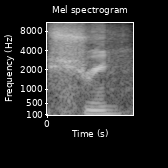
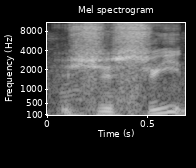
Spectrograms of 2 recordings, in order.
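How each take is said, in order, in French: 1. Les syllabes se fondent en une forme raccourcie. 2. Les deux syllabes sont prononcées en entier, avec leurs voyelles. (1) "devient je suis" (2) "je suis devient"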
